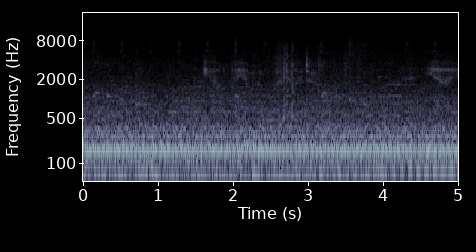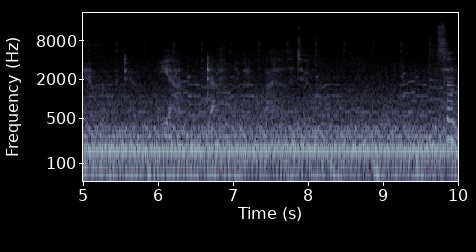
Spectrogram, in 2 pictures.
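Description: A steady low hum throughout, with soft, faint bits of a woman's voice now and then.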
